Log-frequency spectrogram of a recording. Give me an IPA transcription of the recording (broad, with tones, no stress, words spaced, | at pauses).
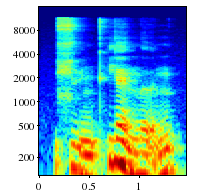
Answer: ɕy̰˨˩npʰjɛ˥˩n̪ə̰˨˩˦n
